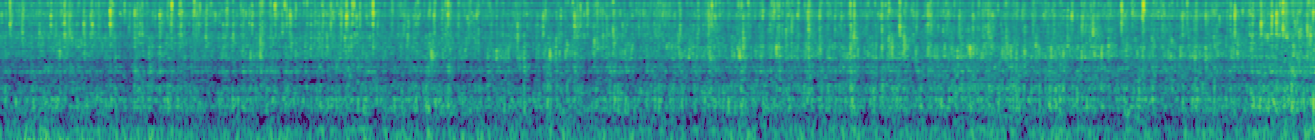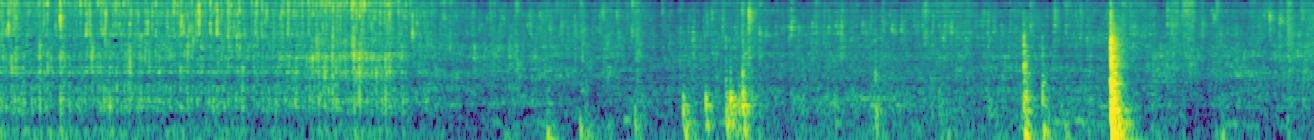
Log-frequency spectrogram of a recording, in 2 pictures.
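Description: Food sizzling in hot oil in a pan: a steady hiss, with a few sharp knocks in the last third, the loudest about two seconds before the end.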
